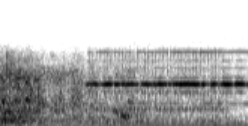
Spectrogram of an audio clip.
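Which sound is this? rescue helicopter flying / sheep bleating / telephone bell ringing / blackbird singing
telephone bell ringing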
